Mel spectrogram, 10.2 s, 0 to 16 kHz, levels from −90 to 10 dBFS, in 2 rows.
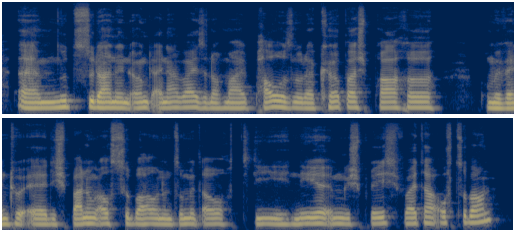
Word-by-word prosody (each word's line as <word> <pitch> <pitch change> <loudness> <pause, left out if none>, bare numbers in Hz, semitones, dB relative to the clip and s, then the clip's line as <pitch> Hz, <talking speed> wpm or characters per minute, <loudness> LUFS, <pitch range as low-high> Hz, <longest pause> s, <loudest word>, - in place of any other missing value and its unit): ähm, 140 -1 +3
nutzt 160 +1 0
du - - +9
dann 145 -1 +6
in 140 -2 +3
irgendeiner 140 +1 0
Weise 150 -2 0
noch 135 -1 -2
mal 135 0 0
Pausen 145 +2 +1
oder 135 -1 0
Körpersprache, 145 -1 -1 0.4
um 135 0 0
eventuell 130 0 +1
die 130 0 -5
Spannung 140 +2 +1
aufzubauen 140 -1 -1
und 130 -1 -1
somit 135 0 -2
auch 135 0 -3 0.2
die 135 -1 -1
Nähe 150 +3 +2
im 145 0 -1
Gespräch 145 +3 -4
weiter 150 +2 -1
aufzubauen? 175 +8 -1
140 Hz, 150 wpm, -23 LUFS, 135-150 Hz, 0.4 s, du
